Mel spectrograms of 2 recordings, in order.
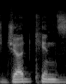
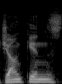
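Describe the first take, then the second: First: The middle consonant is a d sound. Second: The middle consonant is an n sound. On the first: The speaker calls it right. "it's Judkins" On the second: The speaker calls it wrong. "not Junkins"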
